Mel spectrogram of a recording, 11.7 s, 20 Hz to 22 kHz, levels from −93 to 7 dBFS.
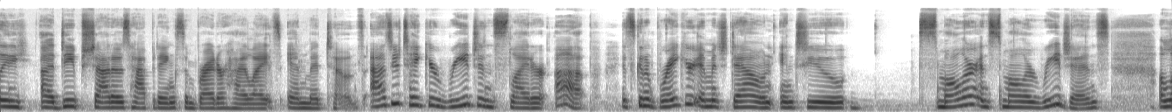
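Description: No audible technical faults.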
